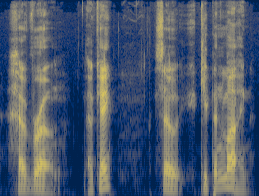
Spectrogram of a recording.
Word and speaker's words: Hebron: So hev, silent, ron, Hebron.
